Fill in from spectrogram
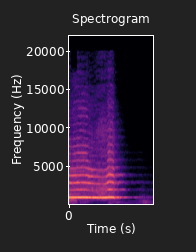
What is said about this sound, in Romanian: Ce s-a auzit este o mocăniță care tocmai se pregătește să parcheze.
